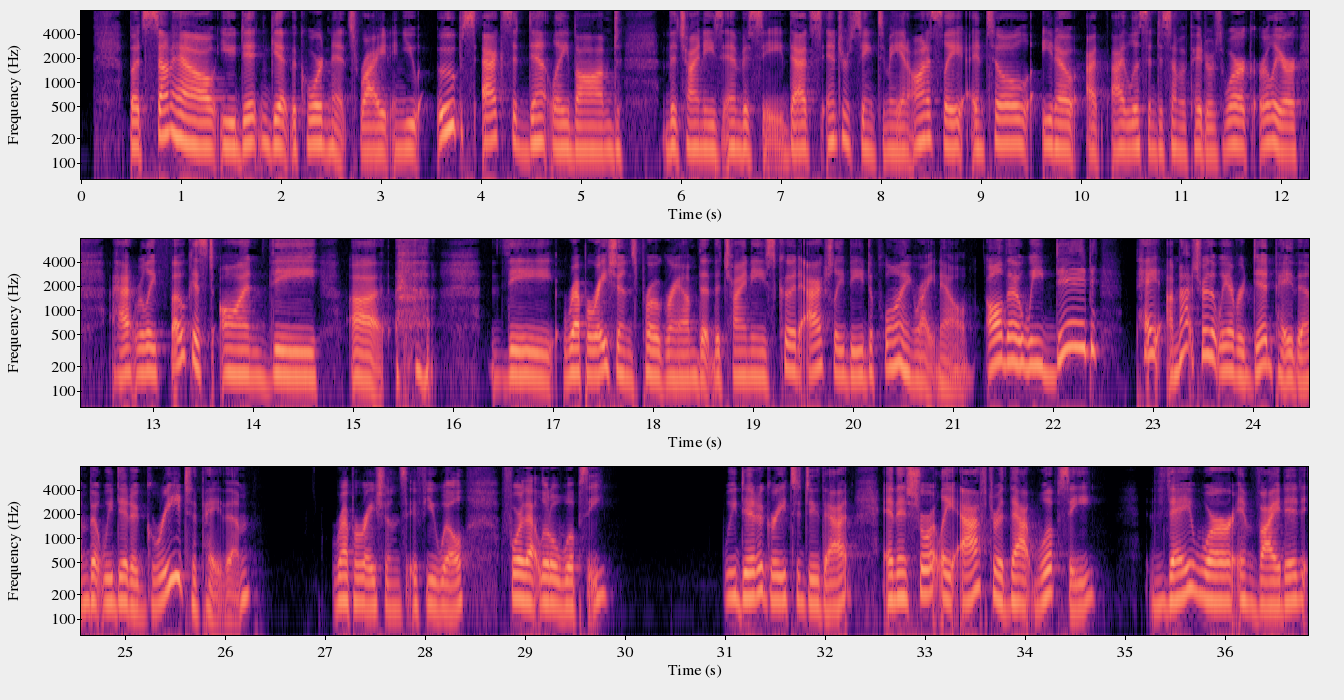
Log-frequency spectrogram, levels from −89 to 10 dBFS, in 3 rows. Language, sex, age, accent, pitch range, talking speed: English, female, 40-59, American, 150-195 Hz, 155 wpm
